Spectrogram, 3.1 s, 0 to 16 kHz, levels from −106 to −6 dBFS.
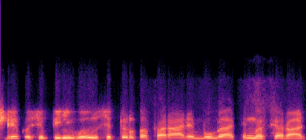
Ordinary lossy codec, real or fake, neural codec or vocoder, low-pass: Opus, 16 kbps; fake; codec, 16 kHz, 1 kbps, X-Codec, HuBERT features, trained on balanced general audio; 7.2 kHz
